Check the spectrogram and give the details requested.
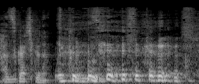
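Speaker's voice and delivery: high, loud embarrassed laugh.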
